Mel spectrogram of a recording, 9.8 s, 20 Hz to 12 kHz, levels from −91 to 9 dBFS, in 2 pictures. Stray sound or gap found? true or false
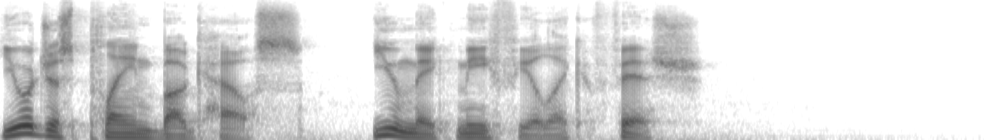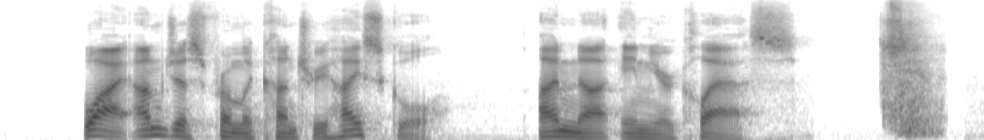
true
